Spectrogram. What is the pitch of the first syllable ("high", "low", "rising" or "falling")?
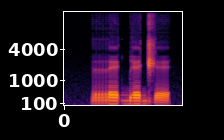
high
